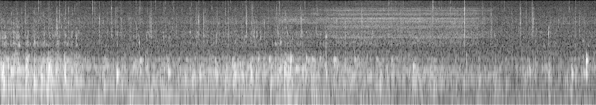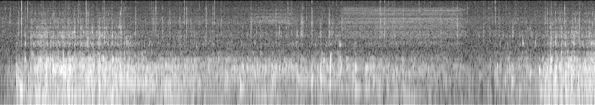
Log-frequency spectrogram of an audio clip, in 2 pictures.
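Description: Water churns and rumbles, heard muffled underwater.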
